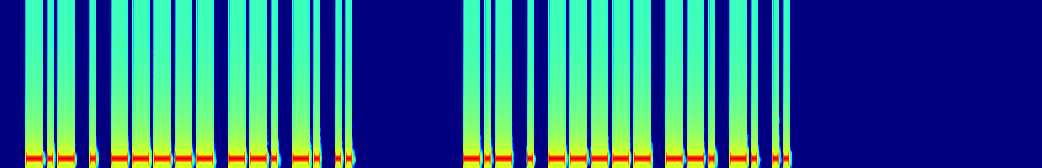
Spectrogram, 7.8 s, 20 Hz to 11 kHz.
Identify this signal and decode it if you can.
Morse code, heard as a keyed tone, about 30 wpm, 700 Hz. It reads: KE0GNI KE0GNI
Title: USA Call Signs - 6 Characters - Repeated 2x - 30wpm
